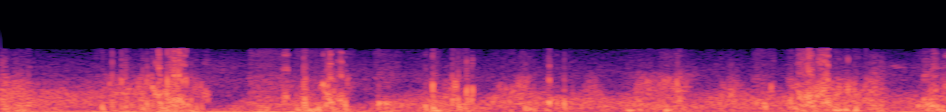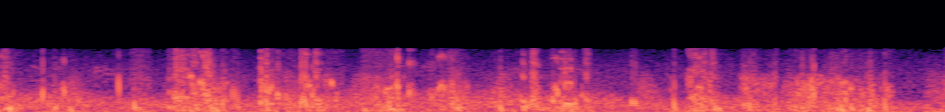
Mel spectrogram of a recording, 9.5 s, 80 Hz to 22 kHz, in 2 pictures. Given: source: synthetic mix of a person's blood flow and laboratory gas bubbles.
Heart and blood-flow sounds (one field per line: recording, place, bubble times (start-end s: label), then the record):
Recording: Doppler ultrasound of blood flow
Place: subclavian vein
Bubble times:
0.00-0.17 s: bubbles
0.47-1.06 s: bubbles
1.23-1.77 s: bubbles
1.86-2.00 s: bubbles
2.08-2.40 s: bubbles
2.45-2.87 s: bubbles
3.12-3.52 s: bubbles
3.58-3.68 s: bubbles
3.75-3.87 s: bubbles
3.91-4.43 s: bubbles
4.56-4.85 s: bubbles
4.89-5.12 s: bubbles
5.30-5.48 s: bubbles
5.55-5.96 s: bubbles
6.00-6.45 s: bubbles
6.52-6.81 s: bubbles
6.85-7.08 s: bubbles
7.17-7.72 s: bubbles
7.86-7.94 s: bubbles
8.06-8.37 s: bubbles
8.42-8.62 s: bubbles
8.65-9.21 s: bubbles
9.43-9.46 s: bubbles
From the record:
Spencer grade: 3 (all of the cardiac periods contain showers or single bubble signals, but not dominating or overriding the cardiac motion signals)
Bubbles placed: anywhere in the cardiac cycle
